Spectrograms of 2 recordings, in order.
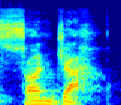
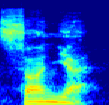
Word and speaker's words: Sonja: got it right okay people think mine is Sanja with the J pronounce not Sona like a y Sonja wasn't that the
